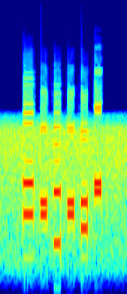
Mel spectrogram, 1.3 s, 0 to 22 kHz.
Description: Multi-frequency trunk signalling (R1, as on North American trunks), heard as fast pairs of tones, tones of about 70 ms. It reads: KP 6765 ST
